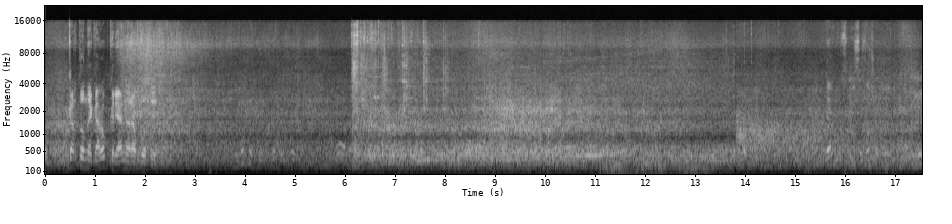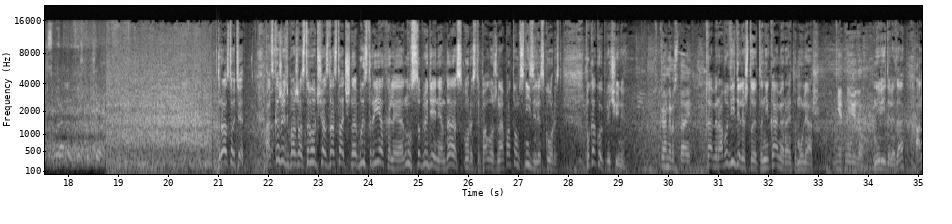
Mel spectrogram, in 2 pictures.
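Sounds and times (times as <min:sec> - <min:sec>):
cars passing on street: 0:00.0 - 0:35.0.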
